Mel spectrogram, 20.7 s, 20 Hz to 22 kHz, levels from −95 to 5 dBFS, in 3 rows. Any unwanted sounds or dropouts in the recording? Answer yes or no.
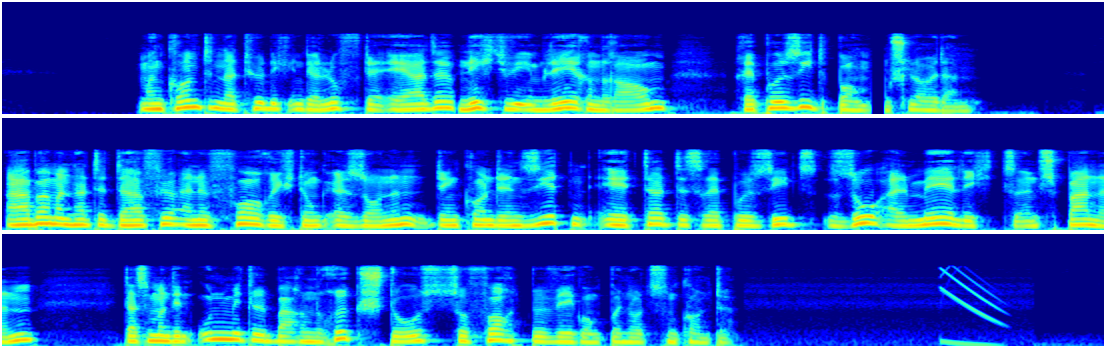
yes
